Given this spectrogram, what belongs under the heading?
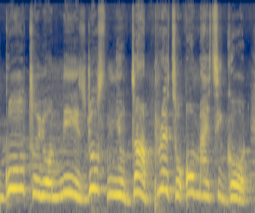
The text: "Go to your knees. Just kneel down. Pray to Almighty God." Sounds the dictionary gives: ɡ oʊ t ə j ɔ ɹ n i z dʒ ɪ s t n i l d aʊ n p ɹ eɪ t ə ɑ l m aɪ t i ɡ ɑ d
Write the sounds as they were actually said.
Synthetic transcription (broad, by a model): ɡ oʊ t ə j ɔ n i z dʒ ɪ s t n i d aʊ p ɹ eɪ t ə ɑ l m aɪ t i ɡ ɑ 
